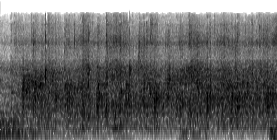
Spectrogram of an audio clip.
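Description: A wedding crowd clapping together at a celebration in Taraz, dense sustained applause from many hands, loud and even from start to finish.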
